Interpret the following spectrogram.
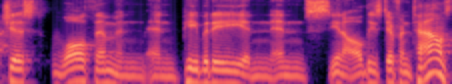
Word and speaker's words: Peabody: And can I also compliment you on your pronunciation of Peabody? Because Peabody.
